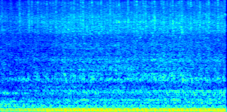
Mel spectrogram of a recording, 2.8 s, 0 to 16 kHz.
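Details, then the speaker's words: GMC 2500 Vortec V8 at cold idle; steady deep even beat with no knocks or squeals, healthy; belt-like squeak, not the belts, appears only once warm. "so when it's cold it doesn't do it and sounds healthy runs good"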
